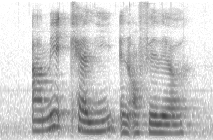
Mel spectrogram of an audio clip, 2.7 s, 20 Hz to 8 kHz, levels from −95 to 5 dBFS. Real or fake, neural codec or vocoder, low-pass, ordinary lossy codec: real; none; none; none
